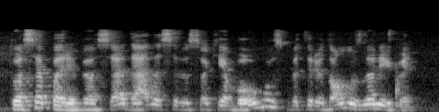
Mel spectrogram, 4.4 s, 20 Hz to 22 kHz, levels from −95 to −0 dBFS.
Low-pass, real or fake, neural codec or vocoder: 7.2 kHz; real; none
